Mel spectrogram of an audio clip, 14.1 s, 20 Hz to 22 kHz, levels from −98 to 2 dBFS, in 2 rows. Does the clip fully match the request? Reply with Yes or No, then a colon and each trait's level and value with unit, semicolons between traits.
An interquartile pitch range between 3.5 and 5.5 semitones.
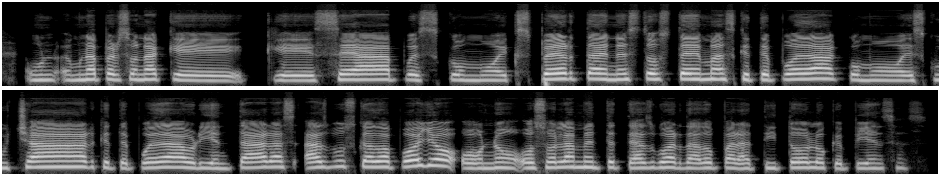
No: average, 2.8 semitones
